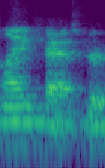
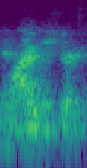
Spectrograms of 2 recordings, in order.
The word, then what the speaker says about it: Lancaster: It's not Lancaster. How you say it? Lancaster.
